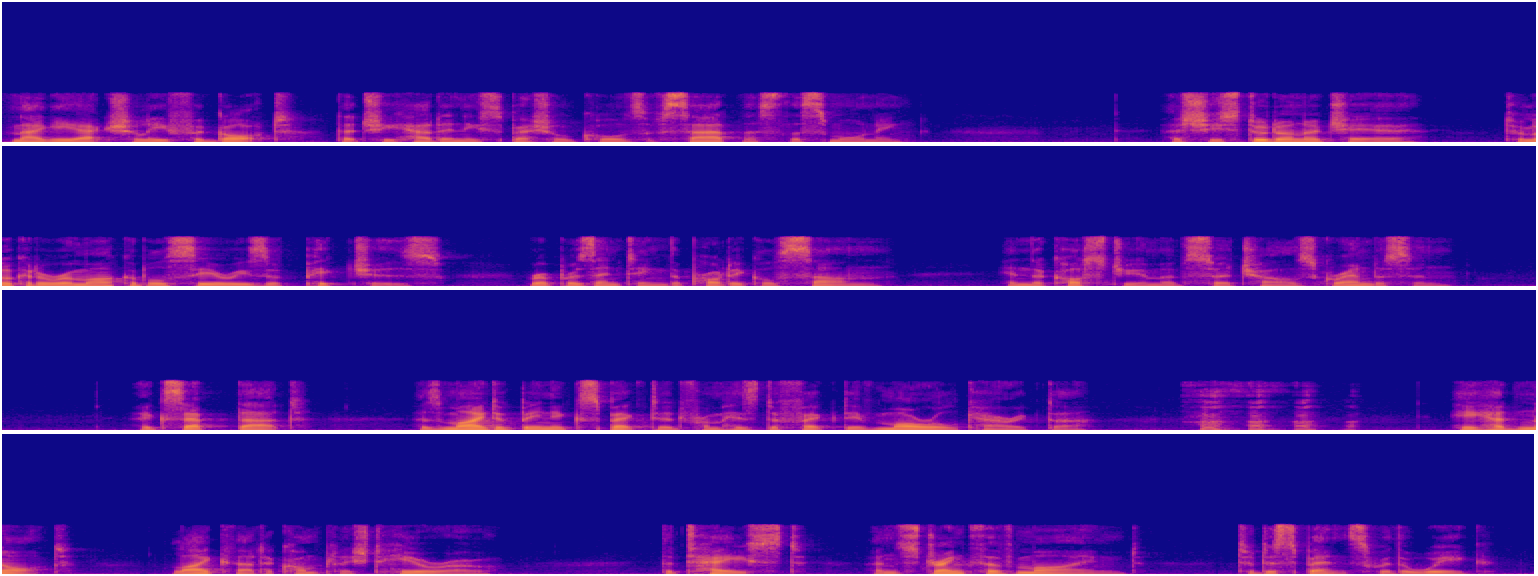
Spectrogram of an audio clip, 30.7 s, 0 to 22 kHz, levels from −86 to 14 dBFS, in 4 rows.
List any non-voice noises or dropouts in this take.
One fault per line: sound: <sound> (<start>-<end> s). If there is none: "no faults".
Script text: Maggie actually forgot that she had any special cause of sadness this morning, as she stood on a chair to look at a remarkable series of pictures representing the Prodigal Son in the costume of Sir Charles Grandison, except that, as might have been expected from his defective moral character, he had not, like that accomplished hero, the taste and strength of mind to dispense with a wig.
sound: laugh (21.2-22.2 s)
